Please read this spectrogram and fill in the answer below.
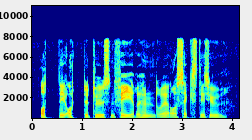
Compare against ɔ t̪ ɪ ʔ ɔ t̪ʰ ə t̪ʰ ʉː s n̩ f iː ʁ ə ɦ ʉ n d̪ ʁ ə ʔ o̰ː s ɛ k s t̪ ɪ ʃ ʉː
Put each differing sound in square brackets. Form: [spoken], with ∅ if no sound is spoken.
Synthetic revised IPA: ɔ t̪ ɪ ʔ ɔ [t̪] ə t̪ʰ ʉː s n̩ f iː ʁ ə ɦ ʉ n d̪ ʁ ə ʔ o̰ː s ɛ k s t̪ ɪ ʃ ʉː

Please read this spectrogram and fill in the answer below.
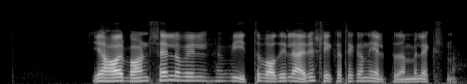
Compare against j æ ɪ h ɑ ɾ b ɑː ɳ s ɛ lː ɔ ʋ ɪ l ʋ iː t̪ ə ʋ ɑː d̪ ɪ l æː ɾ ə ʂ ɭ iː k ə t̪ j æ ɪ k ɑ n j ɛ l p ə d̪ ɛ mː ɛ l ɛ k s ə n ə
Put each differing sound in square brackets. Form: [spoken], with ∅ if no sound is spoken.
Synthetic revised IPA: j æ ɪ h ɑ ɾ b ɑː ɳ s ɛ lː ɔ ʋ ɪ l ʋ iː t̪ ə ʋ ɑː d̪ ɪ l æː ɾ ə ʂ ɭ iː k [ɑ] t̪ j æ ɪ k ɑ n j ɛ l p ə d̪ ɛ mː ɛ l ɛ k s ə n ə

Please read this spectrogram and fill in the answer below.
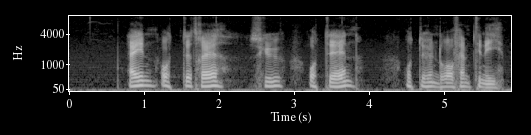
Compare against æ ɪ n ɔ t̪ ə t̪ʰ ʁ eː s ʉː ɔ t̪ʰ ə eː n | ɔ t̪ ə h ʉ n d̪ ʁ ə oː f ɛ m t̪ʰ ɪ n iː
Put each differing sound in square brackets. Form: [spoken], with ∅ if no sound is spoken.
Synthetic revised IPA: æ ɪ n ɔ t̪ ə t̪ʰ ʁ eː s ʉː ɔ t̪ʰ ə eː n | ɔ t̪ ə h ʉ n d̪ ʁ ə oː f ɛ m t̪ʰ ɪ n iː

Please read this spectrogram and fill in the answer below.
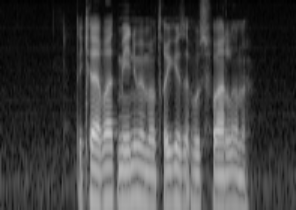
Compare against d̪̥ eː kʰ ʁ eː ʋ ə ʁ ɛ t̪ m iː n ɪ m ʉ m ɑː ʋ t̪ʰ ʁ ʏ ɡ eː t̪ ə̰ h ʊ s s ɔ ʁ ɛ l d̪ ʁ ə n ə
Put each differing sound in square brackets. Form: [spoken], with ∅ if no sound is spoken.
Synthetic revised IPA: d̪̥ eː kʰ ʁ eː ʋ ə ʁ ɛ t̪ m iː n ɪ m ʉ m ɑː ʋ t̪ʰ ʁ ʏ ɡ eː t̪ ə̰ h ʊ s [f] ɔ ʁ ɛ l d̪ ʁ ə n ə

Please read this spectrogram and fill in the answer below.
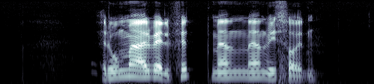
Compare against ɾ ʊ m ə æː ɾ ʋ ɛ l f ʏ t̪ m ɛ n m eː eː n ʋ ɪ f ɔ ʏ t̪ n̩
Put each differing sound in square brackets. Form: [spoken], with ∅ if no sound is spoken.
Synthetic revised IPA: ɾ ʊ m ə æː ɾ ʋ ɛ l f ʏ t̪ m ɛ n m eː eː n ʋ ɪ [s] ɔ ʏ [d̪] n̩

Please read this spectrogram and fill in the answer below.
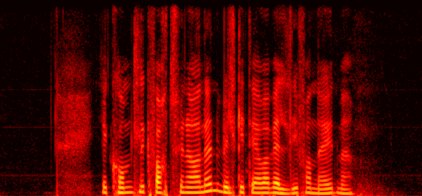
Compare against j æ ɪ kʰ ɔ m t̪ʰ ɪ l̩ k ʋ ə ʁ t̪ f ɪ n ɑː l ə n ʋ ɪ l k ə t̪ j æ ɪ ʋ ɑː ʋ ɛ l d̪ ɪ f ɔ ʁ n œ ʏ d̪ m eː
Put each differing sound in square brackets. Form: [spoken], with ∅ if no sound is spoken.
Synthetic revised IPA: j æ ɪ kʰ ɔ m t̪ʰ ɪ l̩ [kʰ] ʋ [ɑ] ʁ t̪ f ɪ n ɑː l ə n ʋ ɪ l k ə t̪ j æ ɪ ʋ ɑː ʋ ɛ l d̪ ɪ f ɔ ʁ n œ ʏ d̪ m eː

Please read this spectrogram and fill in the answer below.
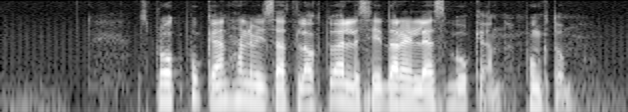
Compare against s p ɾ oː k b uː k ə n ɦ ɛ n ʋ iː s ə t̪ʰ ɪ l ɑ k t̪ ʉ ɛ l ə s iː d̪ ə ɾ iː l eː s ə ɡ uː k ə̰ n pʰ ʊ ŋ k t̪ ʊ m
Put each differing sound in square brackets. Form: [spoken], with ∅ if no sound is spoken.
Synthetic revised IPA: s p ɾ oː k b uː k ə n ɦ ɛ n ʋ iː s ə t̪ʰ ɪ l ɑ k t̪ ʉ ɛ l ə s iː d̪ ə ɾ iː l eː s ə [b] uː k ə̰ n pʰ ʊ ŋ k t̪ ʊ m

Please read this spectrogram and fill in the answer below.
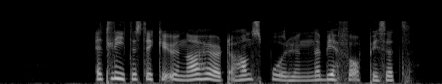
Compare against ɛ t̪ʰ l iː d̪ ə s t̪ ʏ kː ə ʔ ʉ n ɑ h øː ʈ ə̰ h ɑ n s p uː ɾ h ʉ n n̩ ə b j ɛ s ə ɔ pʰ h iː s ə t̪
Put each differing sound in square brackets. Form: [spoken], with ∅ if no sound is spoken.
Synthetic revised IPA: ɛ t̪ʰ l iː [t̪] ə s t̪ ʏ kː ə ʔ ʉ n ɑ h øː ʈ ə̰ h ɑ n s p uː ɾ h ʉ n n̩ ə b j ɛ [f] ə ɔ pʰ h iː s ə t̪

